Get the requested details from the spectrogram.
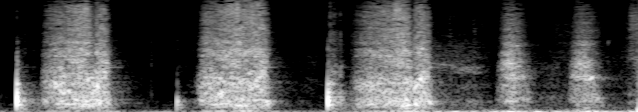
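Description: A hand plane shaving the top of an archtop guitar in about five quick, rasping strokes, each opening with a sharp bite and a brief pause between passes, planing it down to begin forming the arch. No one speaks.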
